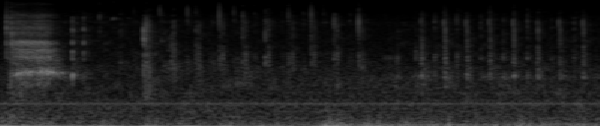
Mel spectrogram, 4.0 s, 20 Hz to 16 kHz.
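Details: Spigen Neo Hybrid case on a Nexus 5: light, irregular plastic clicks and ticks from the power and volume button covers as the phone moves, especially when talking on the move; loose button rattle, reportedly common to all such cases.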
